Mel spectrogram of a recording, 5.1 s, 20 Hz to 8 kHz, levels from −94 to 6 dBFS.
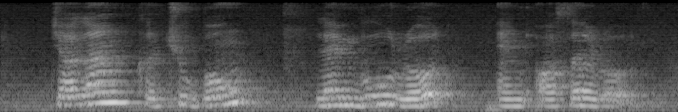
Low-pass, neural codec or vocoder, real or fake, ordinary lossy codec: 7.2 kHz; vocoder, 24 kHz, 100 mel bands, Vocos; fake; none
